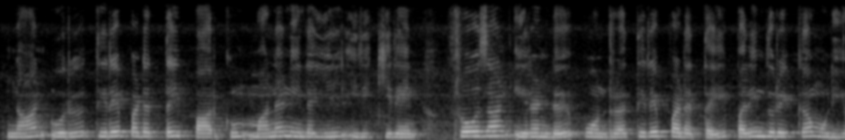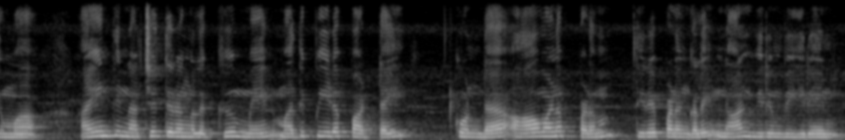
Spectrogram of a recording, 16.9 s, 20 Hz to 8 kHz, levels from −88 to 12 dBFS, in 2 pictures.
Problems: constant background noise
